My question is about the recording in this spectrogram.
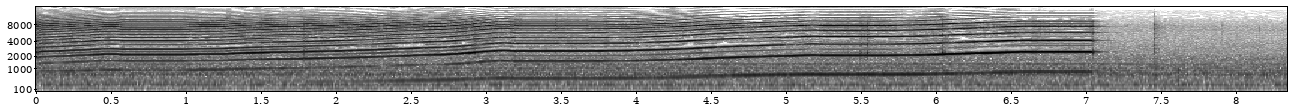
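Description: Arduino Uno noisemaker's small speaker sounding a continuous buzzy electronic tone in its high range, gliding slowly upward in pitch as the tone potentiometer is turned, then cutting off suddenly about seven seconds in.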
